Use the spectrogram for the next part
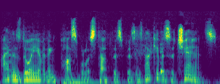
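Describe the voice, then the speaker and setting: A man's voice: mid-range voice, sing-song, racing, a little mellow, slight background noise, lightly acted. A man playing a tough, wisecracking American private detective in 1940s radio drama style, with clipped, slangy delivery. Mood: urgent, firm. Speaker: lead actor and first-person narrator. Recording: dull vintage radio recording with music.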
